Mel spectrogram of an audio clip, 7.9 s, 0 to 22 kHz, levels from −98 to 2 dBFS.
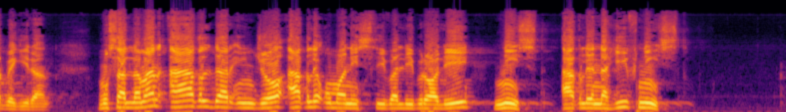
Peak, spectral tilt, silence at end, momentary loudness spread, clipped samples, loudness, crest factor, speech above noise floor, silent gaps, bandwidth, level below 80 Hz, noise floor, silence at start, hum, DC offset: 0 dBFS; -4 dB/octave; 1.1 s; 8 LU; 0.2%; -9 LUFS; 10 dB; 49 dB; none; 16 kHz; -44 dBFS; -59 dBFS; 0 s; none; 0.6%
